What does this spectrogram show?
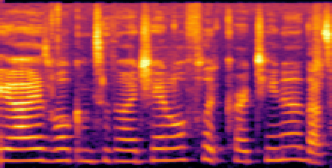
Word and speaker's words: Flytte Kartina: Hi guys, welcome to my channel, Flytte Kartina. That's how you pronounce it, that's how you should pronounce it, and yeah.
